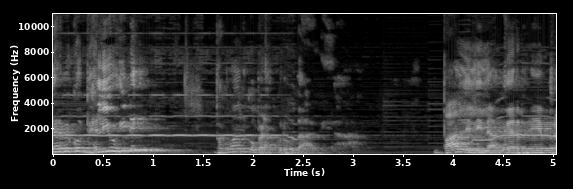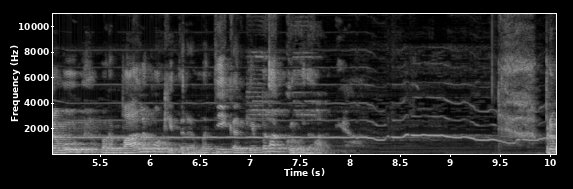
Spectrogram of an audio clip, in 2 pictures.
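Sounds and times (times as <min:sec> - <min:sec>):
wavering high melodic line: 0:00.0 - 0:03.1, 0:04.1 - 0:09.2.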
